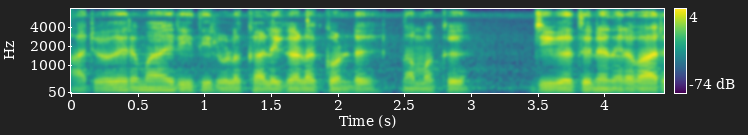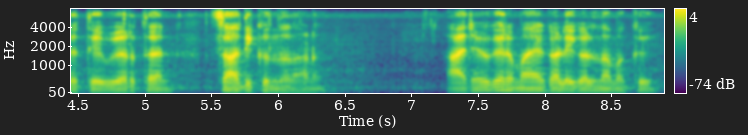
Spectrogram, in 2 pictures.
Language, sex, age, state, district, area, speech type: Malayalam, male, 18-30, Kerala, Kannur, rural, spontaneous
